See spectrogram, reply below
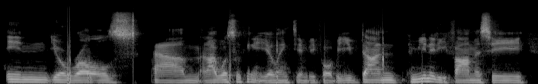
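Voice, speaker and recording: A man's voice: deep voice, fairly even intonation, fairly quick, a bit bright. A man hosting a podcast, greeting listeners and asking loose, rambling questions with ums. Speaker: podcast host. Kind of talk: casual interview hosting.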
